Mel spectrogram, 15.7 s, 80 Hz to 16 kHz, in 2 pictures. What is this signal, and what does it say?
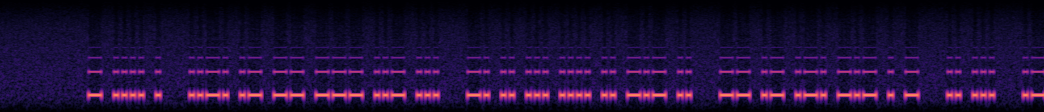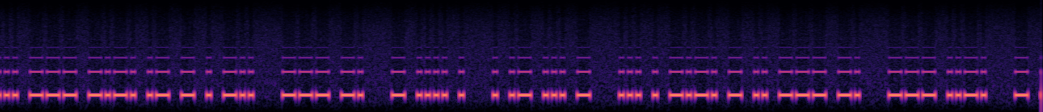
Morse code, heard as a keyed tone, machine-sent, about 38 wpm, 550 Hz. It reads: THE FAMOUS NISHIKI MARKET IS LOCATED ON THE EAST SECTION OF …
